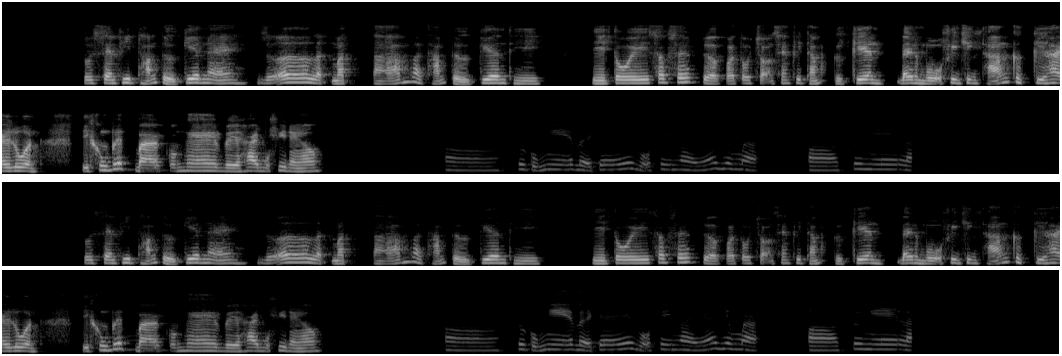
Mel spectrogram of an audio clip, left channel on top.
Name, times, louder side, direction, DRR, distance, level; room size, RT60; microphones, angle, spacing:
voice 1, 0.8-5.4 5.9-13.8, left 5 dB, 80° left, 0.8 m, -28 dB
voice 2, 11.6-12.2 15.0-18.2 18.6-19.7, right 3 dB, 60° right, 3.5 m, -48 dB
head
